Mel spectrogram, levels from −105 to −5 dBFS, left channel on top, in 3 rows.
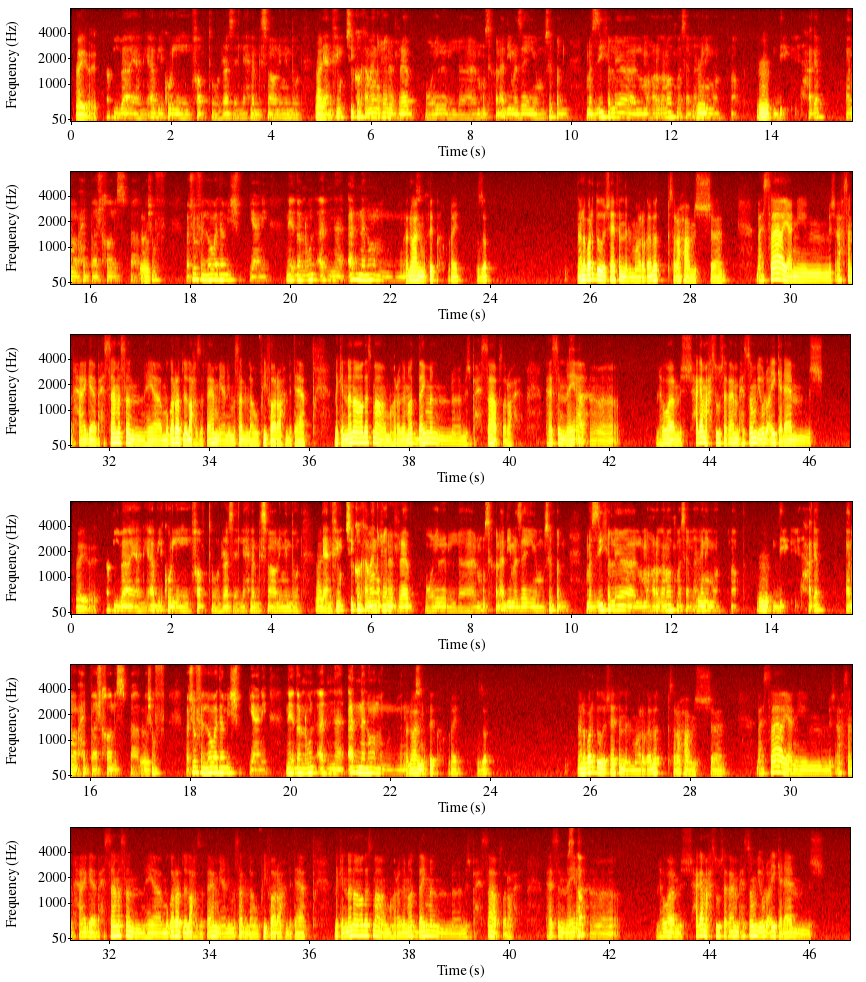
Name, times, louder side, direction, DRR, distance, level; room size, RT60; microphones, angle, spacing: voice 1, 0.1-0.5 4.9-5.1 12.5-12.7 13.7-14.0 17.0-17.2 22.3-22.9 23.2-23.4 23.7-24.0 25.7-28.7 29.3-40.2 40.7-42.2 42.9-46.3, left 4 dB, 40° left, 0.3 m, -22 dB
voice 2, 0.7-4.8 5.0-13.3 14.0-15.0 15.5-22.7 41.2-41.5, right 4 dB, 85° right, 0.6 m, -28 dB
6.7 x 3.9 x 3.7 m
head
